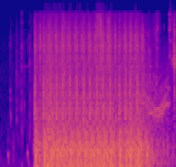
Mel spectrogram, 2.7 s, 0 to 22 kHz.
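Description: Automatic AK rifle fire in the game Counter-Strike during a tense 1v1 round: a sudden loud, sustained burst of rapid shots starting after a brief quiet lead-in, with no talk over it.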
